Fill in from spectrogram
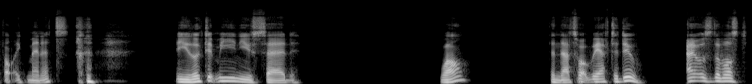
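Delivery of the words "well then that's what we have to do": emotionless, resigned acceptance; quoting a wife's unemotional reply; matter-of-fact. Retold or imitated. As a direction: state it simply after a pause. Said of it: "emotionless, matter-of-fact statement ever".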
